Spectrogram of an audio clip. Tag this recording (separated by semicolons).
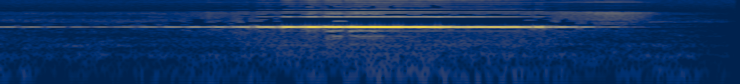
harsh; microphone; noise; oscillating; squeal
